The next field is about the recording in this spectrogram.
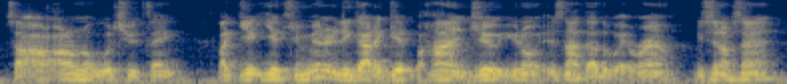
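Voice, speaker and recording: A man's voice: on the low side, fast. A man hosting a live stream and taking callers, talking bluntly and loosely, with swearing and rhetorical questions. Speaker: streamer hosting call-ins. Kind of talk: casual live-stream chat.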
